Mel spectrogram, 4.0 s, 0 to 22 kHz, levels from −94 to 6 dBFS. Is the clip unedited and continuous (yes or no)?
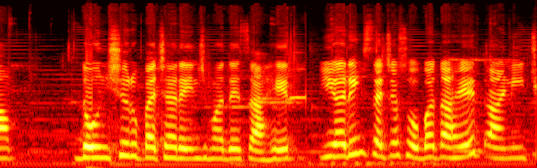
no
